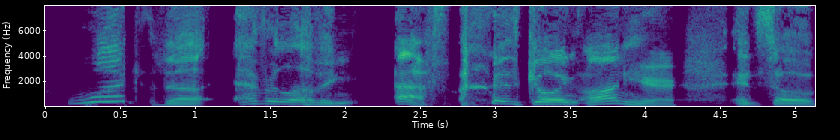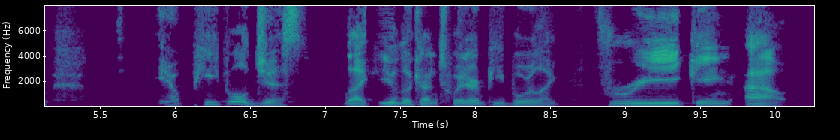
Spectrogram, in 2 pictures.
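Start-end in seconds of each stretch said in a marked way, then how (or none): 0.2-4.2 stunned outrage, slow, drawn out and high pitched. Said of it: "We're like".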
